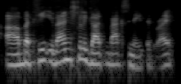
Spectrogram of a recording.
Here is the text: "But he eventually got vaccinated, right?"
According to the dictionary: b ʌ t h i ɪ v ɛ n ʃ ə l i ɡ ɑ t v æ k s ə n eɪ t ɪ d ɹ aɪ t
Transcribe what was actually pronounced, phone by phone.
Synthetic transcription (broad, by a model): b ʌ t h i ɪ v ɛ n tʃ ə l i ɡ ɑ t v æ k s ə n eɪ t ɪ d ɹ aɪ t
